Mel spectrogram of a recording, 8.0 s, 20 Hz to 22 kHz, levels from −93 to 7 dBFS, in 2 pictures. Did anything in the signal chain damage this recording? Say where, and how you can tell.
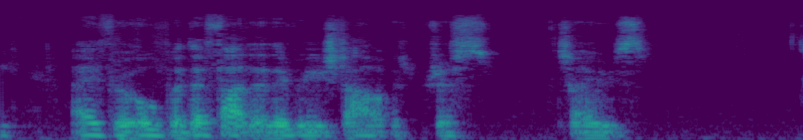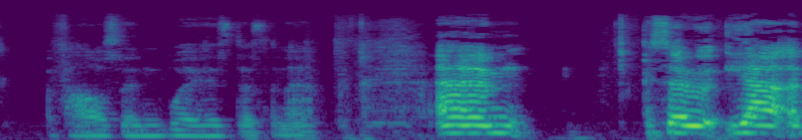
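Yes, channel delay causing comb filtering, heard throughout. One channel lags the other by around 10 ms, which points to a buffer offset at the driver stage. When the two are summed to mono, fixed notches appear from around 40 Hz upward. The sound is hollow and phasey.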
